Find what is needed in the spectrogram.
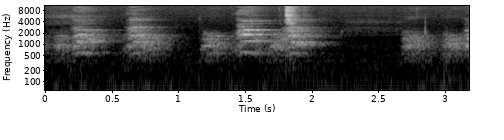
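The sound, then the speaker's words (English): Several household dogs bark in repeated bursts, some sharp and yappy, at moderate loudness with no talking. “Oh, great. My dogs are barking.”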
